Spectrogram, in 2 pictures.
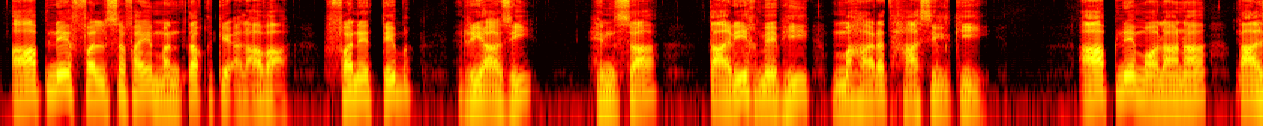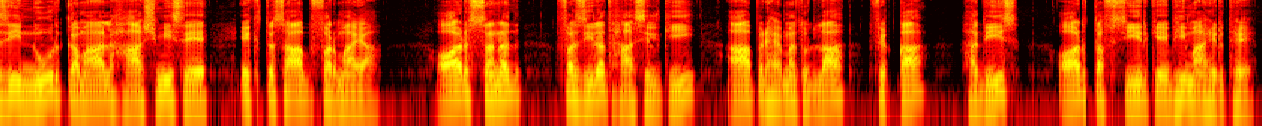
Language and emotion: Urdu, neutral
